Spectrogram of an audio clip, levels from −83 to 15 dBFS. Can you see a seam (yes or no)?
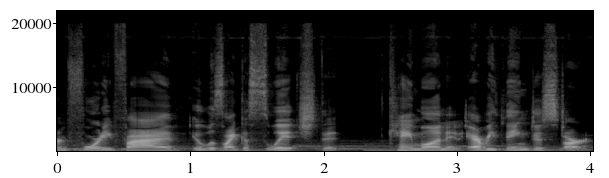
no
